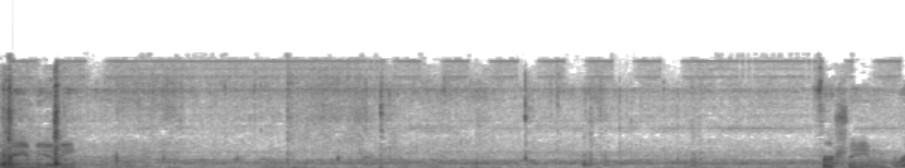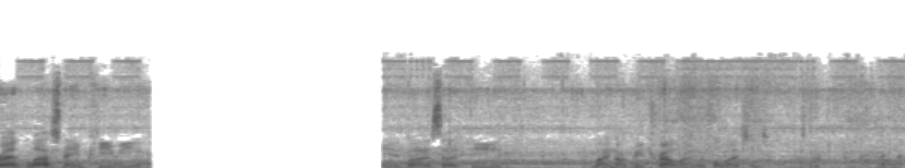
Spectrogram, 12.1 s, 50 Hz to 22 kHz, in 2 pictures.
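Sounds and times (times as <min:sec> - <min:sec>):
steady background hiss: 0:00.0 - 0:07.0, 0:08.6 - 0:12.0.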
